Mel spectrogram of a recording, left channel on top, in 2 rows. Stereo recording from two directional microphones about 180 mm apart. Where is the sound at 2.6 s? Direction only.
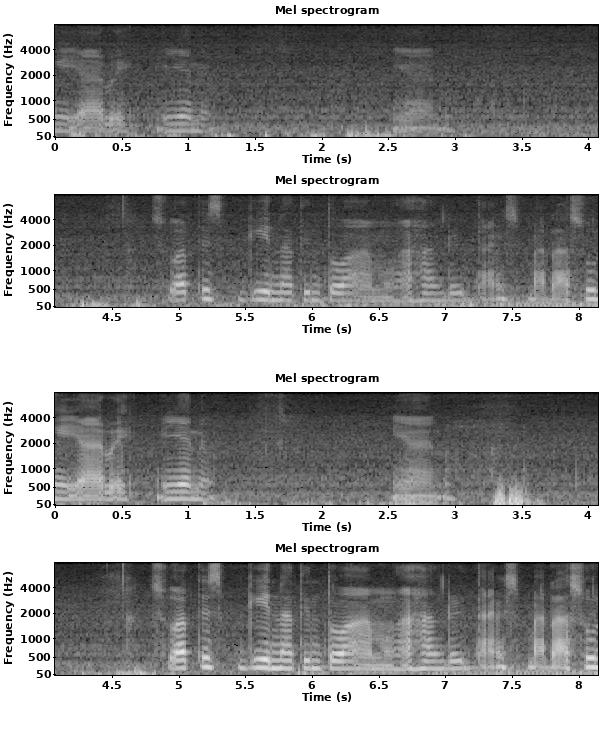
35° right (ahead or behind).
